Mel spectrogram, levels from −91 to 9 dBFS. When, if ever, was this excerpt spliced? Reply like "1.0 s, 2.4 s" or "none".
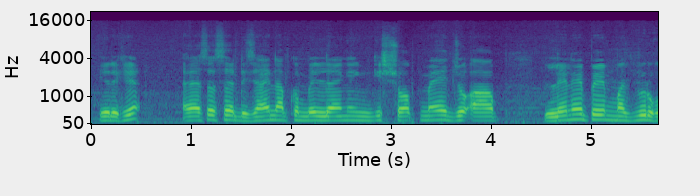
none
